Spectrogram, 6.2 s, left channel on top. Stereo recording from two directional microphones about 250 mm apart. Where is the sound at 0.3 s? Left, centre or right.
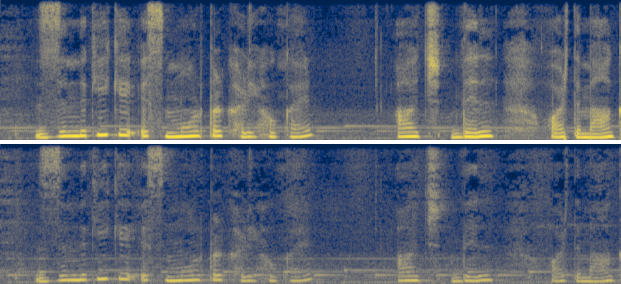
Left.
